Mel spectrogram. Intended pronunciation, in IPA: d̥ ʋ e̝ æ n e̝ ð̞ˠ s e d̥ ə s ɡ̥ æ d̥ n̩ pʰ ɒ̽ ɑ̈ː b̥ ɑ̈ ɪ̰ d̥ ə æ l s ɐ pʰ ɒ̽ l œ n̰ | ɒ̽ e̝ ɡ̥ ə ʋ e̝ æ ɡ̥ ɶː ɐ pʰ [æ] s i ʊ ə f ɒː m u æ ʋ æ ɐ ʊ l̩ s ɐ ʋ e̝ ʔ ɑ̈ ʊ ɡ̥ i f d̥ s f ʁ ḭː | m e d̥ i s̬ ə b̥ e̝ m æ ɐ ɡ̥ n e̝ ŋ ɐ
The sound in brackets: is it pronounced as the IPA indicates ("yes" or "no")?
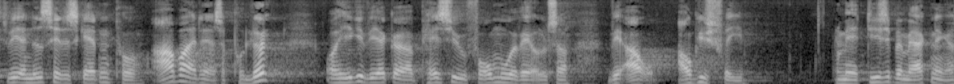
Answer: yes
